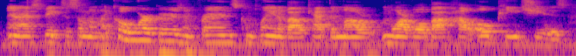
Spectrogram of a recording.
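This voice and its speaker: A man's voice: on the high side, pushed and bright. A man giving a casual, rambling movie review with slangy, mildly sweary and emphatic fan enthusiasm. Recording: roomy echo, distant mic, faint noise.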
